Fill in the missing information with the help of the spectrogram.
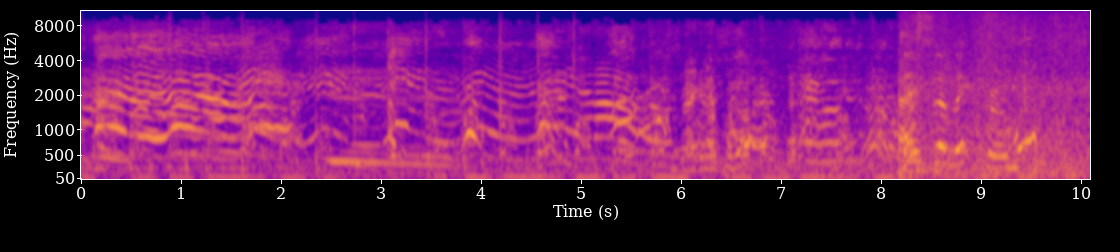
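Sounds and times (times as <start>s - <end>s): voices shouting and hollering: 0.0s - 9.7s
music with deep bass: 0.0s - 10.0s.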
